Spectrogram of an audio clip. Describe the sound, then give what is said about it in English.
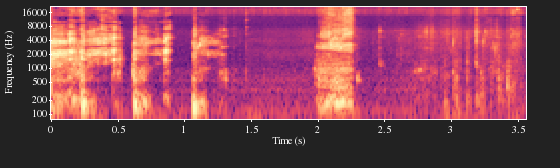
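A loud run of three quick raspy coughs, then a longer gravelly throat clearing after a short pause, trailing off into faint quieter sounds. “I promise I wouldn't cough anything up, but I had to.”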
